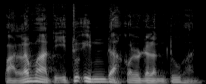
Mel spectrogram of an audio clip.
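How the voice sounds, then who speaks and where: A man preaching to a congregation, animated and humorous, acting out conversations and swinging between shouts and half voice. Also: low-pitched, quick pace. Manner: animated, acts out dialogues, shouts and drops to half voice. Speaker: pastor. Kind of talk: humorous sermon. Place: church hall before a congregation.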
